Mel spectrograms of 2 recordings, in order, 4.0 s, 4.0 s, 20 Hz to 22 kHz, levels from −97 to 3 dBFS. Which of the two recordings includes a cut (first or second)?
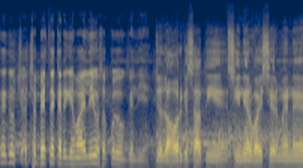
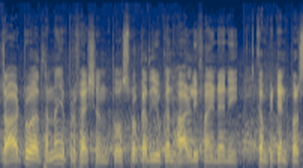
first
